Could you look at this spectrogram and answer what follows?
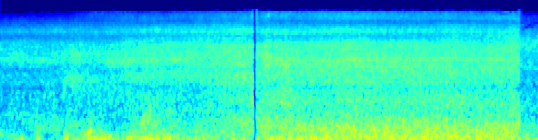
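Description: Ocean surf washing onto the beach, with wind rumbling on the microphone. The rush is steady apart from a momentary dropout about halfway through.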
